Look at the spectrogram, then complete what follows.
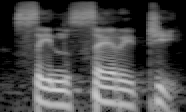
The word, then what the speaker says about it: sincerity: you don't use them this word is from the adjective sincere to be sincere then you say sincerity sincerity don't say sincerity sincerity the correct pronunciation of that word is sincerity from sincere just like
